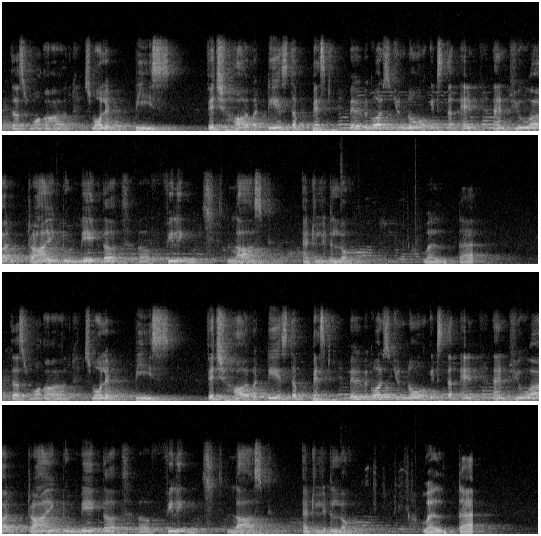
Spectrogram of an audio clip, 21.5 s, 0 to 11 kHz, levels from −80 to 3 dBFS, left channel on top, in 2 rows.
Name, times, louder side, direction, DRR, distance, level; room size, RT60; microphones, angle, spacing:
voice 1, 0.0-2.2 2.7-3.3 4.1-6.5 6.9-10.9 11.3-13.7 14.0-14.5 14.8-15.0 15.2-15.9 16.7-17.9, left 1 dB, 5° right, 5 dB, 1.8 m, -24 dB
sound 1, 6.7-19.1, left 2 dB, 35° left, 1.9 m, -37 dB
voice 2, 18.9-20.2, right 6 dB, 75° right, 18 dB, 0.5 m, -25 dB
26.0 x 15.0 x 9.9 m, 2.4 s
head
